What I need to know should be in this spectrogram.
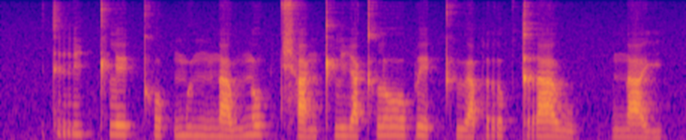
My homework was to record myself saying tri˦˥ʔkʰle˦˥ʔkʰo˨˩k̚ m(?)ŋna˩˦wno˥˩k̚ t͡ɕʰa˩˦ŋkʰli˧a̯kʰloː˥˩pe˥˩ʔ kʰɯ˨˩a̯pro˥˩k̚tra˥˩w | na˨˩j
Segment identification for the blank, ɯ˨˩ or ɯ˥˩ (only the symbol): ɯ˨˩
